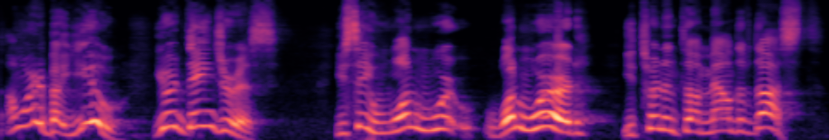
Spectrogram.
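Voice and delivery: high, loud, worried protest; a father refusing to risk his son; alarmed pleading. Acted. Father pleads, fearing Shimon.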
